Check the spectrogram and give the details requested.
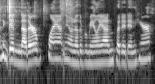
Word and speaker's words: bromeliad: I know some people call them bromeliads, but it's bromeliad. At least that's how we pronounced it when I was a florist.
